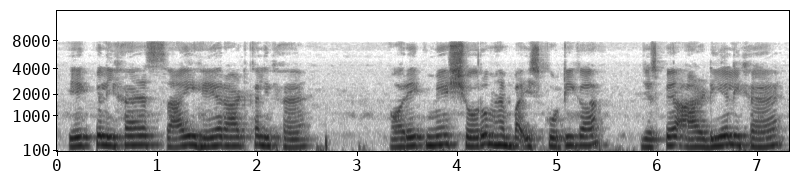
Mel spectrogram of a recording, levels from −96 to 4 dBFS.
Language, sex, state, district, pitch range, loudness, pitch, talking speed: Hindi, male, Gujarat, Valsad, 170-195 Hz, -13 LUFS, 180 Hz, 170 wpm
